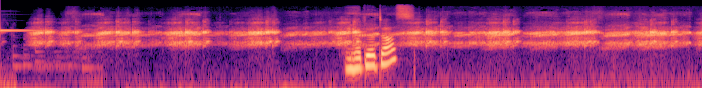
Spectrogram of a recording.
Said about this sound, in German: Ein Froschkonzert! Da müssen dann ja irgendwo die Frösche sein.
